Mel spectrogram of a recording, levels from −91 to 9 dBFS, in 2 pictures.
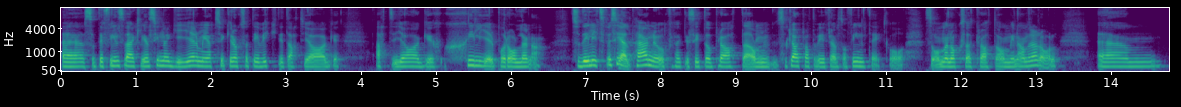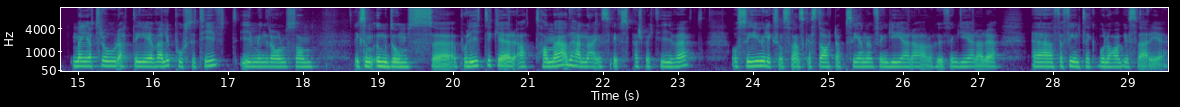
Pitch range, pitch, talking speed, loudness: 185-205 Hz, 190 Hz, 170 wpm, -23 LUFS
